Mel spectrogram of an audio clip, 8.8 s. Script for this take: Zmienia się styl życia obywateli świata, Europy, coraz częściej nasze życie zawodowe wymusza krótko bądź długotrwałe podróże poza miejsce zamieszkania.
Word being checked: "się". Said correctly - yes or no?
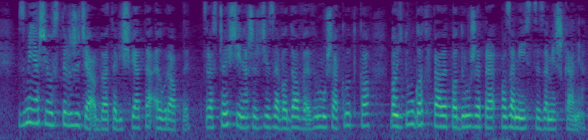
yes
